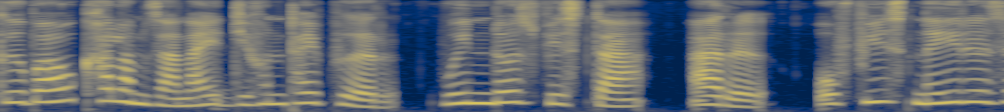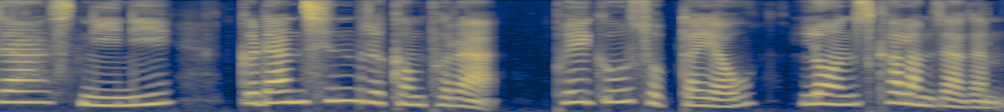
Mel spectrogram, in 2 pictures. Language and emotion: Bodo, neutral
